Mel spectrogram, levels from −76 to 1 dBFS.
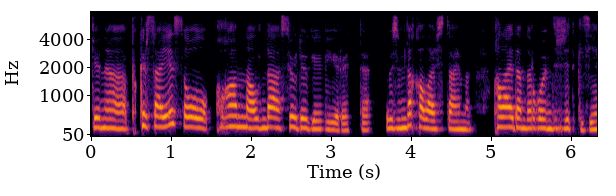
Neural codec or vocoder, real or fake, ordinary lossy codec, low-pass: none; real; none; 7.2 kHz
